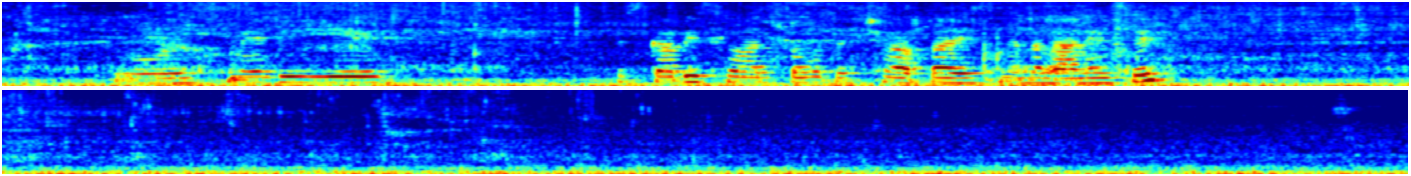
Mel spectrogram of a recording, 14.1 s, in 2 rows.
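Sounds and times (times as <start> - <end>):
meat sizzling with crackles: 0.0 - 10.3
steady low hum: 0.0 - 14.0
spatula scraping pot: 3.2 - 7.2.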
